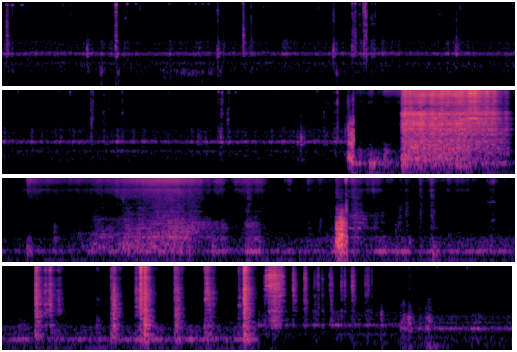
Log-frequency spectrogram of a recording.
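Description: Light clicks and clinks of pliers working small parts off the toy piano's metal key bars, then about halfway a loud rushing hiss lasting about two seconds and a softer hiss that swells and fades. Near the end comes a run of sharp clicks and clinks as small wooden beads and metal bars are set down on the wooden bench.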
